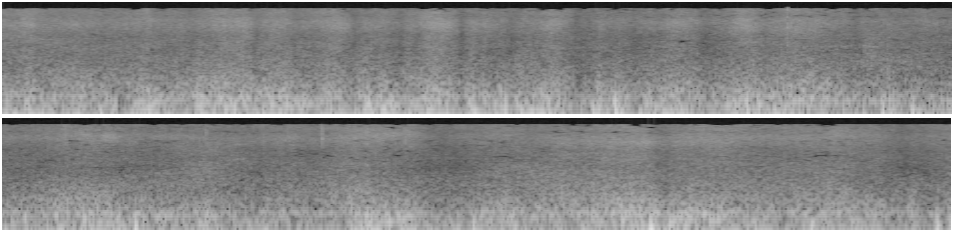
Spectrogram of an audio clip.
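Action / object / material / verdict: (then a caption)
scrape / synthetic fur microphone windscreen / synthetic fur / none. Fingertips rub and stroke a synthetic faux fur windscreen on a black microphone from both sides. The result is a steady, muffled, wind-like rumble concentrated in the low end, with no bright content and occasional slightly louder soft thumps.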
